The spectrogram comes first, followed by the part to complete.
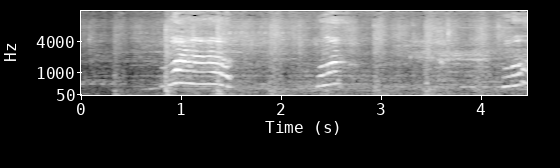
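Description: Two high-pitched vocal cries, a longer one about a second in and a short rising one a little past midway, over faint music from the TV soundtrack.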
